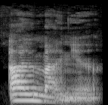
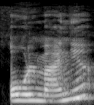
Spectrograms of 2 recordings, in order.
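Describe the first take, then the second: First: The first syllable has a plain French 'a'. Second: The first syllable sounds like English 'all'. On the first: The speaker calls it right. "It's Allemagne" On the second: The speaker calls it wrong. "like you will say A L L in English, all"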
